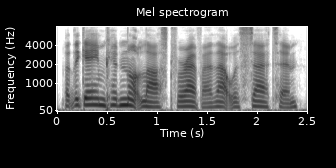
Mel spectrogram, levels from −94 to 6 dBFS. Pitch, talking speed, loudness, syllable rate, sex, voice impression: 180 Hz, 240 wpm, -17 LUFS, 5.5 syllables/s, female, feminine, adult-like, tensed, powerful, hard, clear, fluent, intellectual, elegant, lively, intense, sharp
